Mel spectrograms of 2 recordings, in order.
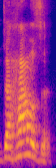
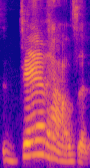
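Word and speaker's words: Danhausen: want to apologize now i've been saying the housing it's dan hausen and i i keep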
